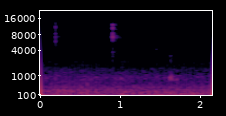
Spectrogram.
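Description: Three light, sharp computer mouse clicks, spaced about two-thirds of a second apart, over a low steady hum.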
